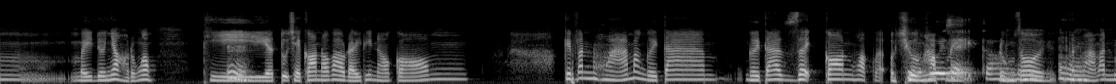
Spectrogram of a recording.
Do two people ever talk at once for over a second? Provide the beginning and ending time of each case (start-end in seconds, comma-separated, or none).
9.0-10.6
